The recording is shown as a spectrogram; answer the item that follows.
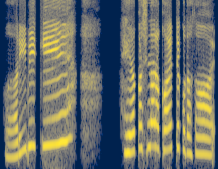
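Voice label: vox dia Japanese; kingsraid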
